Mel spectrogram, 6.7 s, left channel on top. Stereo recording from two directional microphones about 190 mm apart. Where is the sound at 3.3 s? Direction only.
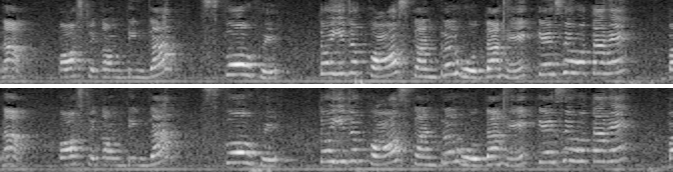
40° left (ahead or behind).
